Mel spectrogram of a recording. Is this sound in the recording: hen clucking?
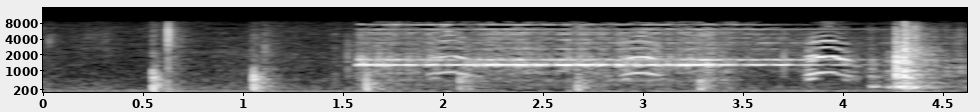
no

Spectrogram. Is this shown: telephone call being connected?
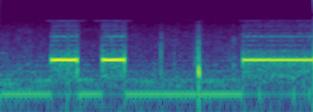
yes

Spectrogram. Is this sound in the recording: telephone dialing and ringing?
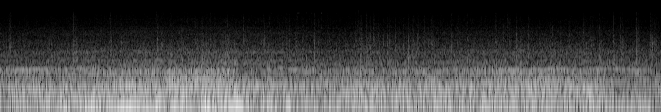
no

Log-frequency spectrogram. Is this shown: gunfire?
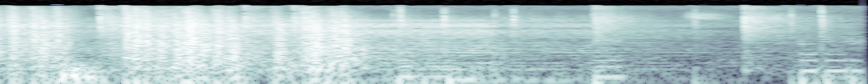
yes

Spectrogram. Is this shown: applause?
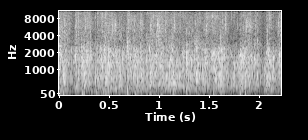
yes

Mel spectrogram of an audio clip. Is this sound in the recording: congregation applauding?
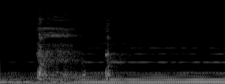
no

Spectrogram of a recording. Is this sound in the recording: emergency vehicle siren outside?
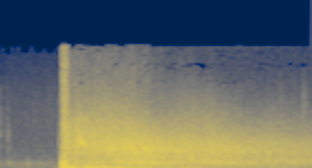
no

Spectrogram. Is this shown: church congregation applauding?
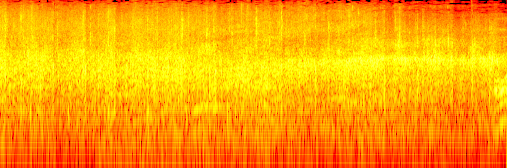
yes

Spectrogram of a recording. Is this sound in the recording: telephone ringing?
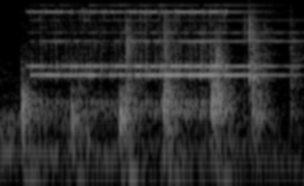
yes

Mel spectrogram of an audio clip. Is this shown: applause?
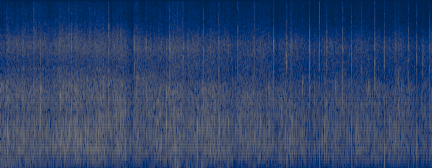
yes

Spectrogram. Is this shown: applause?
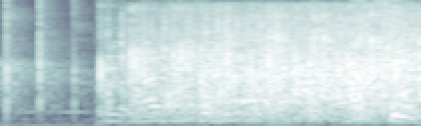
yes

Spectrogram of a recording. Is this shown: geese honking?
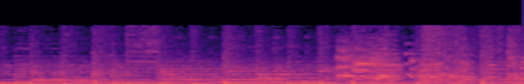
yes

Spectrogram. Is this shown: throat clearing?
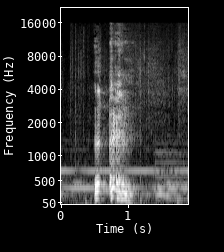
yes

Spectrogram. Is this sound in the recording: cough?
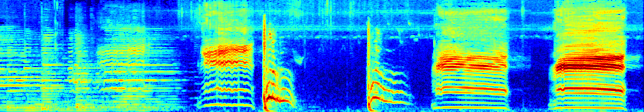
no

